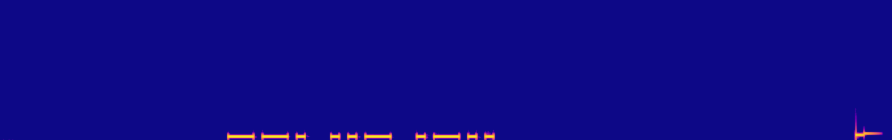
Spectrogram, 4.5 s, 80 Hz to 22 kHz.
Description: Morse code, heard as a keyed tone, about 28 wpm, 700 Hz. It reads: GUL
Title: USA Call Sign Postfixes - 3 Letters 28wpm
